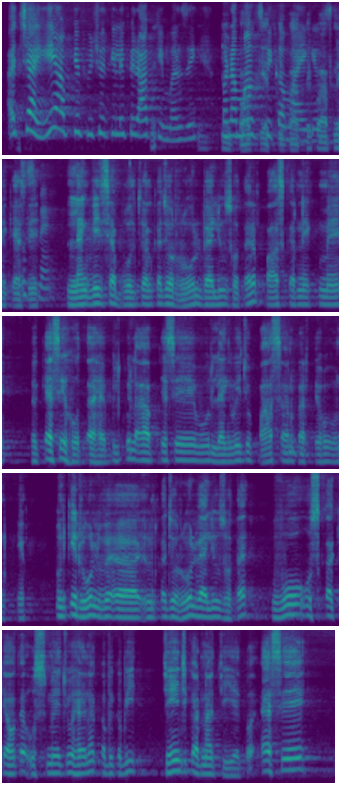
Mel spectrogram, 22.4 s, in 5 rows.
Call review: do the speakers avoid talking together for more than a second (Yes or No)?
No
